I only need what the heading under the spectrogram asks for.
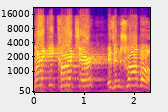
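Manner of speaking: high, loud, rousing shout.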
